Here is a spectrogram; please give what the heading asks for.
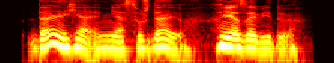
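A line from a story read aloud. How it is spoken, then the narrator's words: Amused snort. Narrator (Russian): хмыкнул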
